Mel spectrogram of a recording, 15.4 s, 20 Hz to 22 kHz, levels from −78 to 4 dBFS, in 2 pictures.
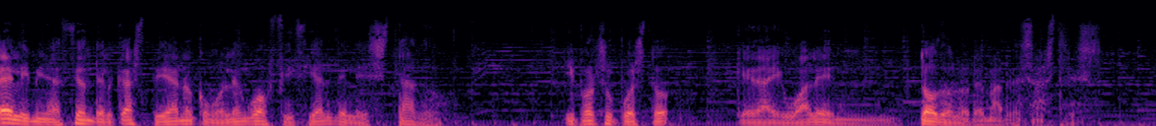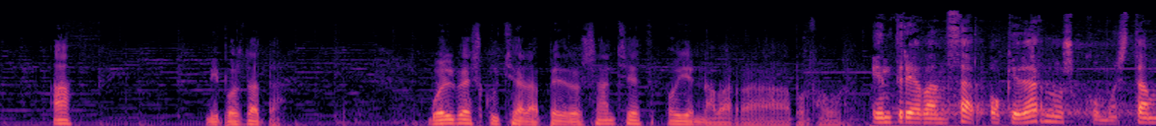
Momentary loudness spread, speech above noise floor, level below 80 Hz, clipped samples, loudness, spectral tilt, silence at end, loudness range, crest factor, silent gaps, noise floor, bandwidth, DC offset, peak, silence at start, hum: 17 LU; 25 dB; -44 dBFS; under 0.1%; -26 LUFS; -6.5 dB/octave; 0 s; 8 LU; 20 dB; none; -50 dBFS; 14 kHz; under 0.1%; -6 dBFS; 0 s; none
